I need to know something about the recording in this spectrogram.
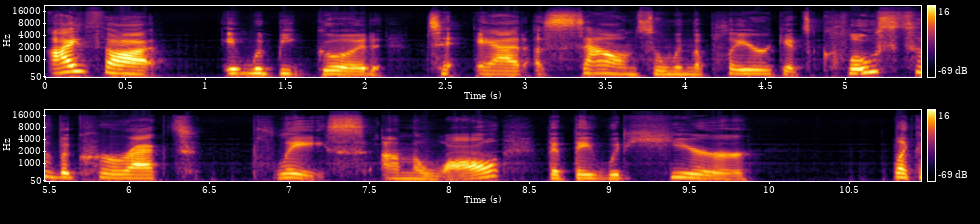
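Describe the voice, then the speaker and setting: A woman's voice: mid-range voice, bright, forceful tone, clean tone, no room sound. A woman in her thirties giving a tutorial to camera in a conversational, explanatory manner. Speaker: host, VR game designer.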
